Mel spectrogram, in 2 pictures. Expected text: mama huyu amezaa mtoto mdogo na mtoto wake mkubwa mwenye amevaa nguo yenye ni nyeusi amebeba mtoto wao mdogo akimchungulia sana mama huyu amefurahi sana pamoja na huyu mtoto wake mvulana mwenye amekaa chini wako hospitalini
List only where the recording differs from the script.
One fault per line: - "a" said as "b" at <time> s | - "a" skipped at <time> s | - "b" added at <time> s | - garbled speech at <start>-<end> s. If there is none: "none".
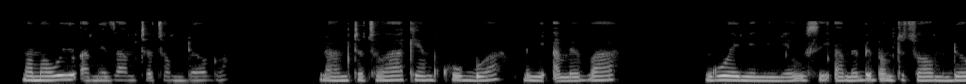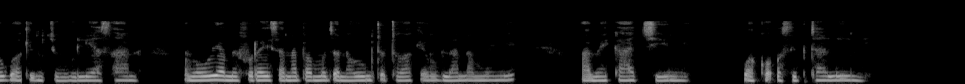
none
